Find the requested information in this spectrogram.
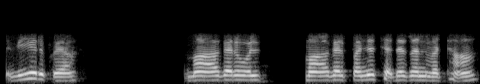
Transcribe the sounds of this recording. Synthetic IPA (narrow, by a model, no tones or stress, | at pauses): ʋiːɾʊpəja | mãɐɡəɾoːl | mãɐɡəɾpɐ̃ɲd͡ʑt͡ɕʰɐɗəzənʋɐʈʰãː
